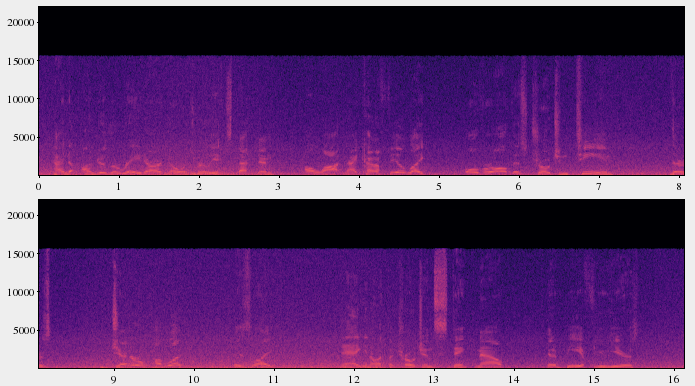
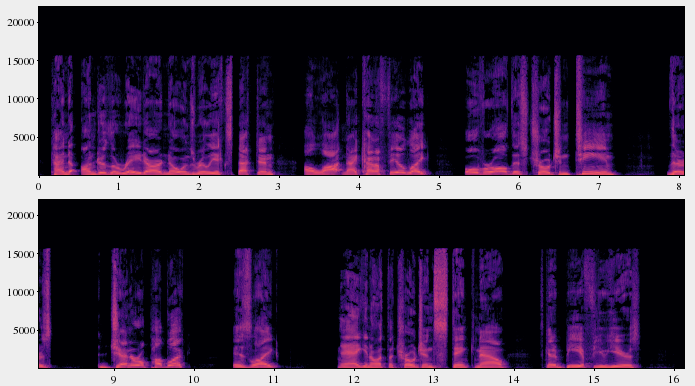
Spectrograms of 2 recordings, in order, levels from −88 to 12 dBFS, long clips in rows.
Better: second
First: hiss; loud; throughout; 4 dB below the speech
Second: none

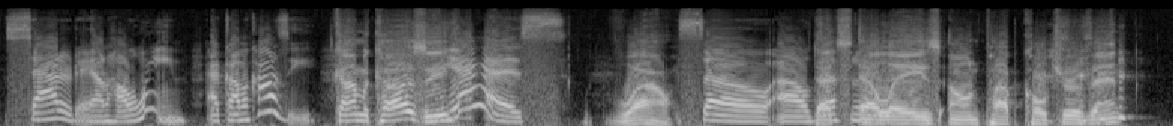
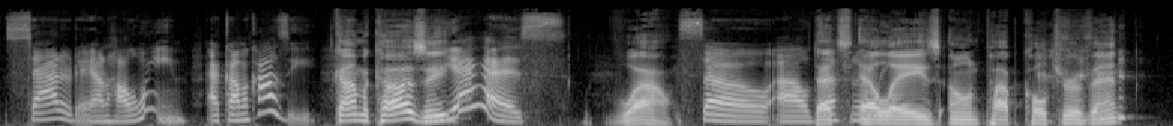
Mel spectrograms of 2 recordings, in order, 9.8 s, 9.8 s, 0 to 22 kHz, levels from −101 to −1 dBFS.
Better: second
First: distortion; heavy; 6 dB below the speech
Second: none

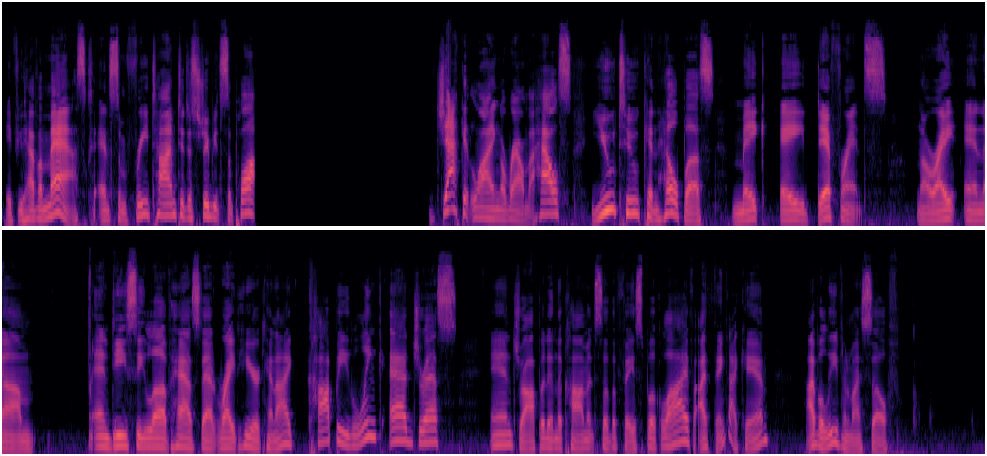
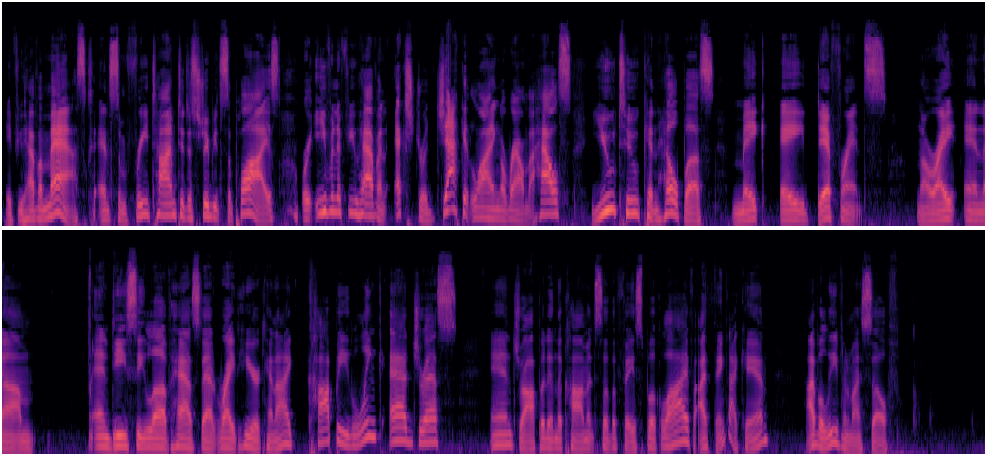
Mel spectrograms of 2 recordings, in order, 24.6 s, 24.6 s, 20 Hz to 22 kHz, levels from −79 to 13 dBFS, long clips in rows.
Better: second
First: audio cutting out; at 3 s for 2 s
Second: none

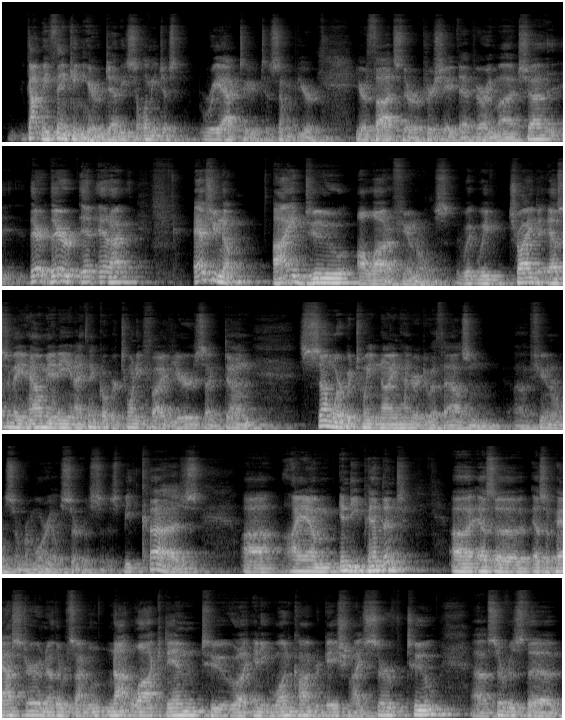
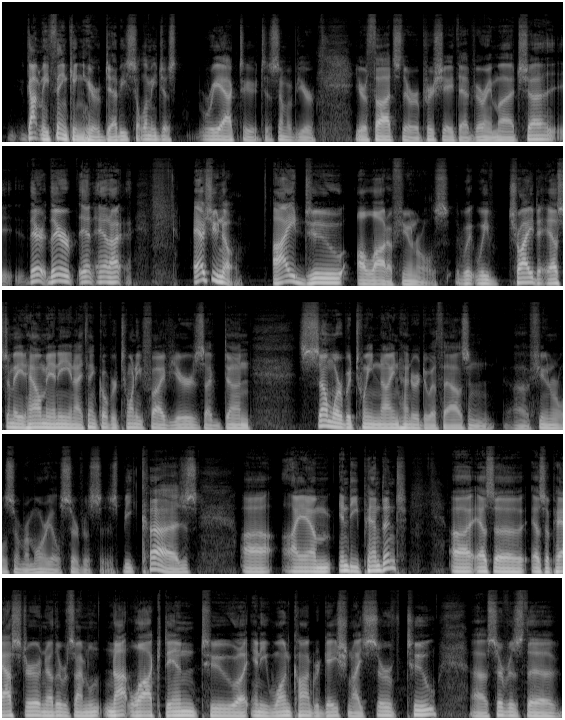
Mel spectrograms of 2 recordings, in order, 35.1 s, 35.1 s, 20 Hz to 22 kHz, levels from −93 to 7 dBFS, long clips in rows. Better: second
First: room echo; slight; dies away in 0.5 s // off-mic speech; somewhat distant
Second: none

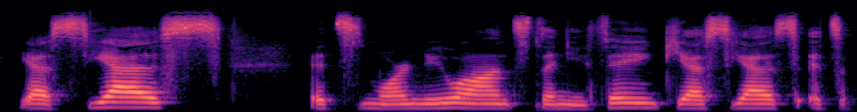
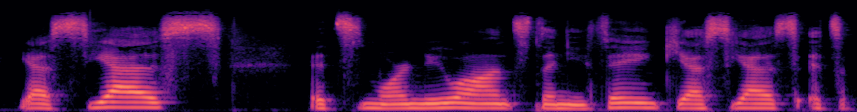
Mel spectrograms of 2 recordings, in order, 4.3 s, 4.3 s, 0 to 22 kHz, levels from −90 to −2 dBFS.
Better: second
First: thin; somewhat; fading below 500 Hz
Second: none

